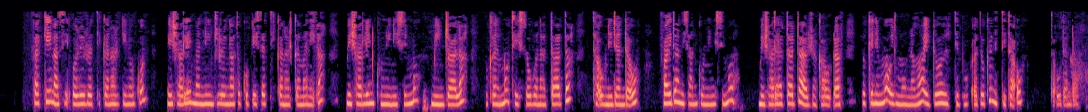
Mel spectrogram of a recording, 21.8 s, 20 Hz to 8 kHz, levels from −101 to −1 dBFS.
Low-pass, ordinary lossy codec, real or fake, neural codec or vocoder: 7.2 kHz; MP3, 24 kbps; fake; vocoder, 44.1 kHz, 128 mel bands, Pupu-Vocoder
